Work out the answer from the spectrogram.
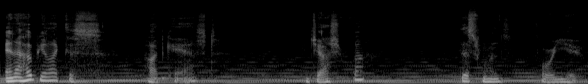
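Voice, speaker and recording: A man's voice: mid-range voice, sing-song, slow. Male podcast host over prominent music. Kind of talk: scripted podcast introduction.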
